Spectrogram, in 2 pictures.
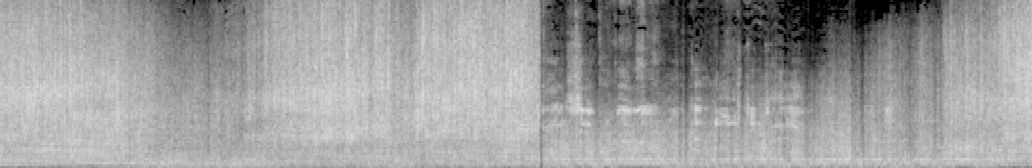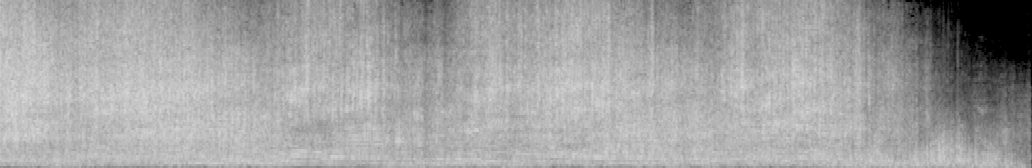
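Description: Race car engines roar loudly past at high speed, rising and falling in pitch.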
